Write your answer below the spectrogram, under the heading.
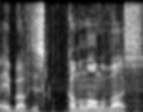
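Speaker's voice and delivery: put-on heavy, high Irish accent. Retelling what an Irish guy said to the speaker: imitating a heavy Irish accent. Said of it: "in his super heavy Irish accent".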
